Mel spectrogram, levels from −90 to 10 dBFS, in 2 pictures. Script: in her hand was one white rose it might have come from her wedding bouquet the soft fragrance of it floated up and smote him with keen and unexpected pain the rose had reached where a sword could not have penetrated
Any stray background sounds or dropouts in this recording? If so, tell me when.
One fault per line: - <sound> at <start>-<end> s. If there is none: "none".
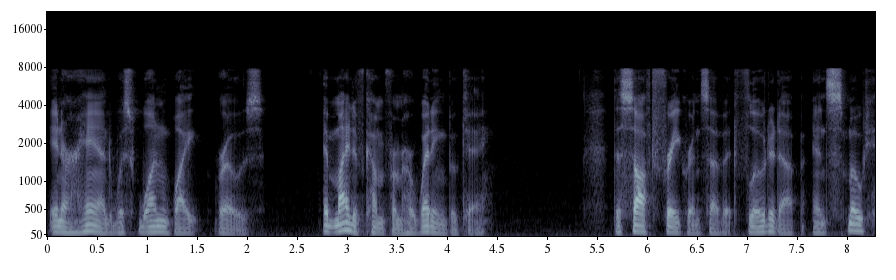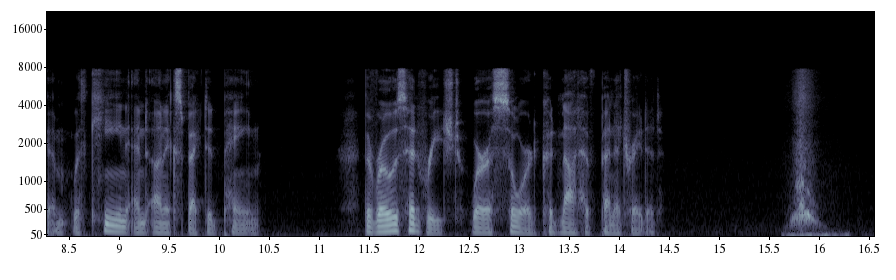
- whoosh at 15.6-16.3 s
